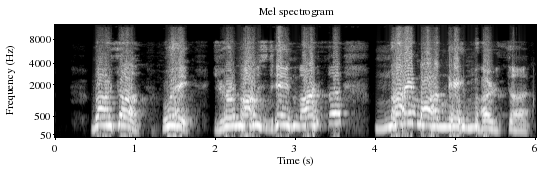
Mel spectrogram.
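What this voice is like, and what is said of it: Imitates a movie character's voice. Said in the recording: “He's doing an impression. ... He's still doing the impression that neither of us get.”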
